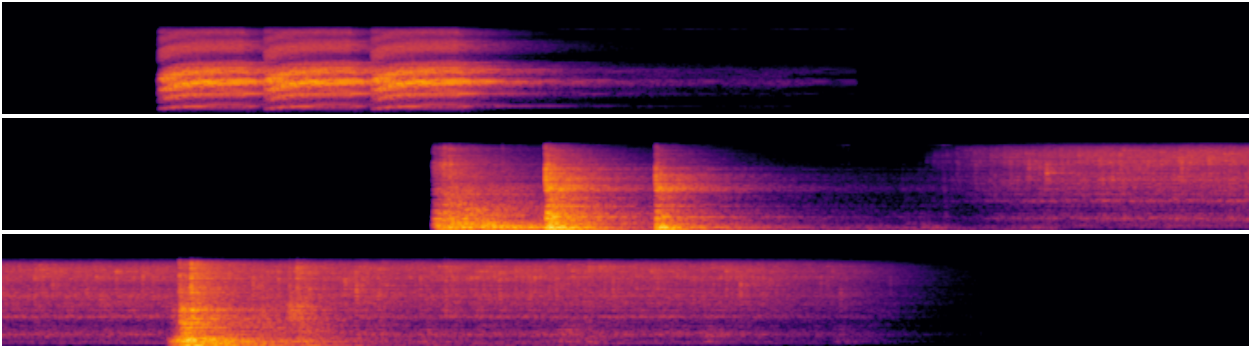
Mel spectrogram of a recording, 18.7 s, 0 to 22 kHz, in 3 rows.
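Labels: At the start, an alarm can be heard. Then about 8 seconds in, a drawer opens or closes. Next, about 11 seconds in, quiet frying is heard, fading in and later fading out. Over it, about 13 seconds in, a door opens.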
